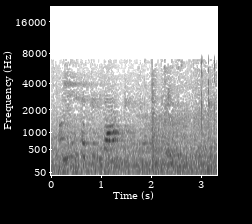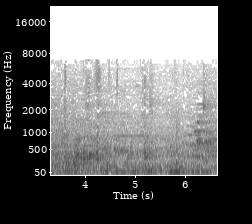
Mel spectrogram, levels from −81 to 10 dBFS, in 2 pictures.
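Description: From start to finish the sound is plainly dulled and smeared, with nothing at all above about 7.6 kHz. That points to AAC compression, most likely AAC-LC at a low rate, something like 24 kbps. At that rate the encoder can't afford the upper bands, so it drops the cut-off and spends its few bits on the lower spectrum it judges most audible. The codec damage is easy to hear: a muffled top end across the whole clip and a grainy, processed texture on sustained sounds.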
